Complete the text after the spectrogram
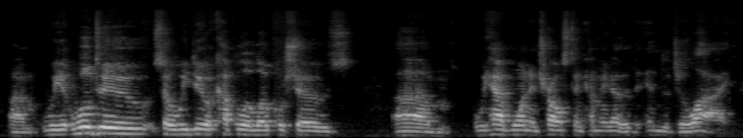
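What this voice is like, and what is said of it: Speaker's own regional accent. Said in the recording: “you're gonna get stuck with my accent.”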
